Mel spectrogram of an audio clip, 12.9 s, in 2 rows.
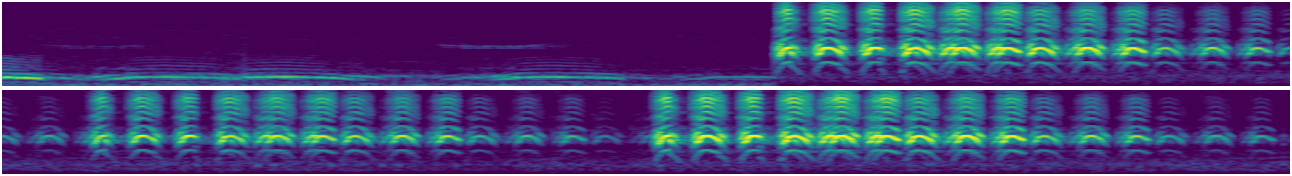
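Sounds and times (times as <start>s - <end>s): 
crow cawing: 3.9s - 12.8s.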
